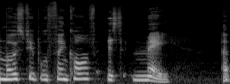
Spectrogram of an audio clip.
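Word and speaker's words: méh: The thing most people think of is may a B. Now notice the H is not pronounced.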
